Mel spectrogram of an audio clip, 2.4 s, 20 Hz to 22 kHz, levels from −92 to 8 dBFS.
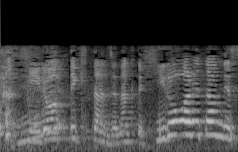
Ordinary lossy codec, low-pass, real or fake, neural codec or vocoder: none; 7.2 kHz; real; none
